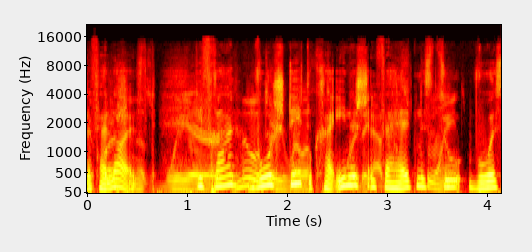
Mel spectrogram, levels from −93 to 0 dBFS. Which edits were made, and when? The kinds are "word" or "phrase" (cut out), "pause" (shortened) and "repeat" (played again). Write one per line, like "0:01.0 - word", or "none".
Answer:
0:01.5 - word
0:02.2 - word
0:02.8 - word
